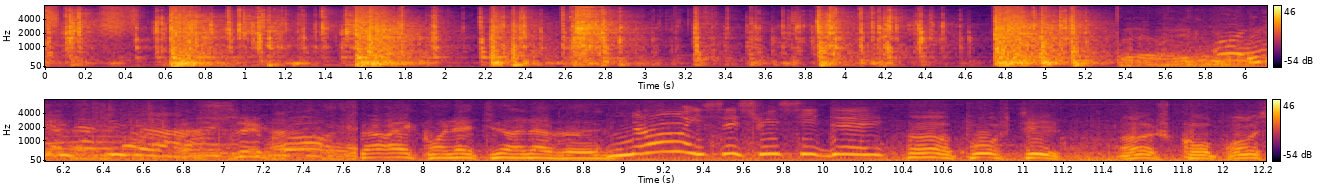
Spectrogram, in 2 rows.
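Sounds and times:
gun dropped falling to the floor: 0.0 - 5.4
knocking thuds and clatter: 0.0 - 5.4
speech: 5.8 - 12.2.

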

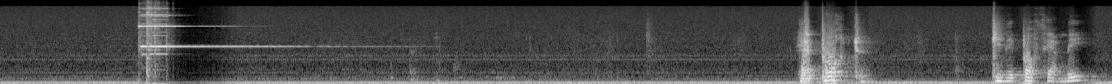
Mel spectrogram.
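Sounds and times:
doorbell ringing: 1.4 - 4.6
speech: 10.0 - 11.0.

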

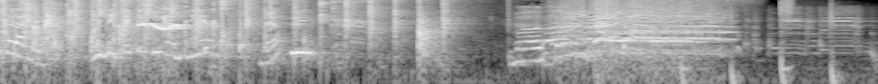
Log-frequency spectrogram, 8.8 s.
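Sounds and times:
audience clapping: 0.0 - 4.8
voices calling out: 5.2 - 7.5.

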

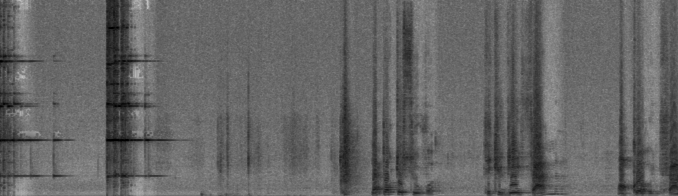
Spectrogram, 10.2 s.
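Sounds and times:
doorbell ringing: 0.0 - 2.9
speech: 5.8 - 6.6, 7.3 - 8.6, 9.3 - 10.1.

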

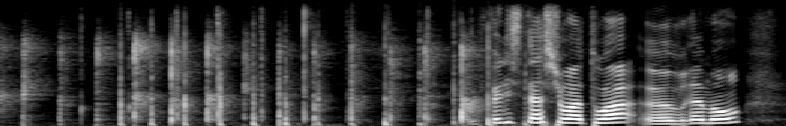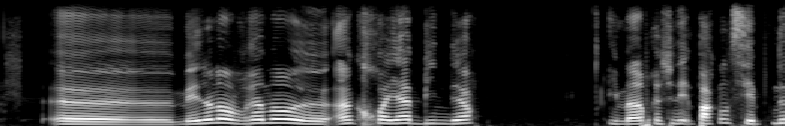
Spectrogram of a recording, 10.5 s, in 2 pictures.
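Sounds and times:
hosts applauding: 0.0 - 3.7
speech: 3.3 - 8.5, 9.3 - 10.4.

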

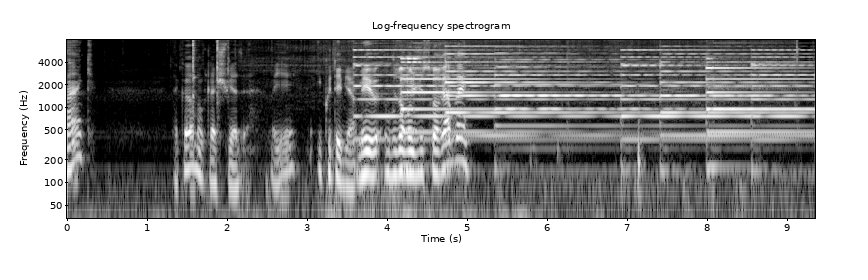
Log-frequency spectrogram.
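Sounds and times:
speech: 0.0 - 0.4, 1.3 - 5.6
clock chiming: 3.5 - 9.3.

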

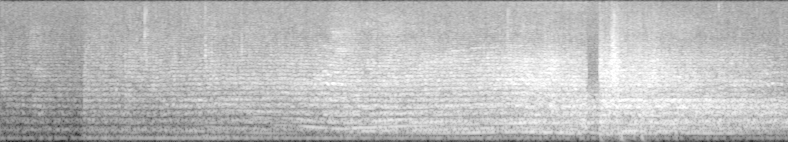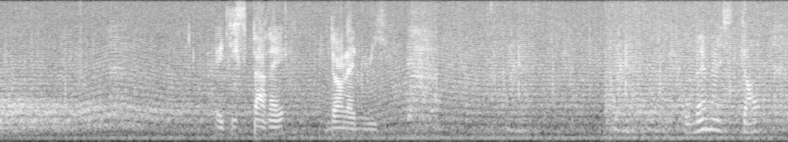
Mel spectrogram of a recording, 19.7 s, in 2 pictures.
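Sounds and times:
car engine starting and driving off: 0.0 - 19.7
speech: 13.1 - 14.8, 18.6 - 19.5.

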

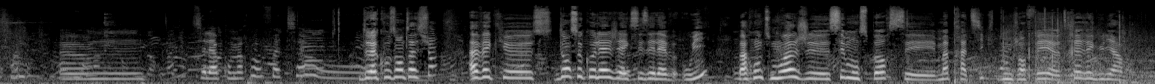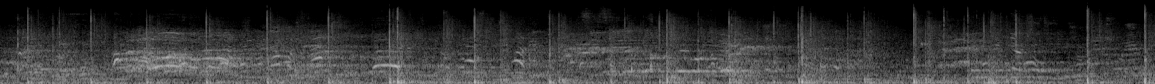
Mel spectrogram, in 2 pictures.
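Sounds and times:
speech: 0.2 - 11.4
basketballs dribbled by pupils in a school gym: 9.0 - 23.0.

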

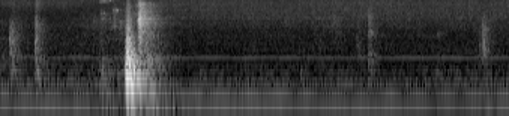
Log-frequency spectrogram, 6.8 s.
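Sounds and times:
door opening: 1.3 - 2.4.

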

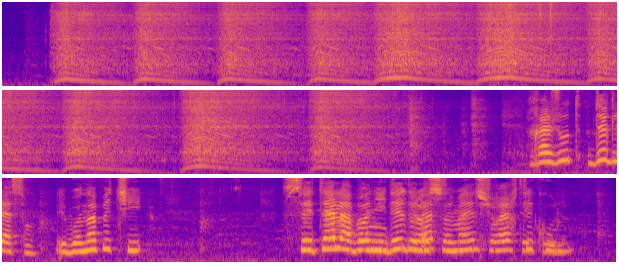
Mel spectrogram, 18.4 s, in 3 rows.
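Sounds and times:
blender mixing milk and Nutella: 0.5 - 10.6
speech: 11.5 - 13.8, 15.3 - 18.1.

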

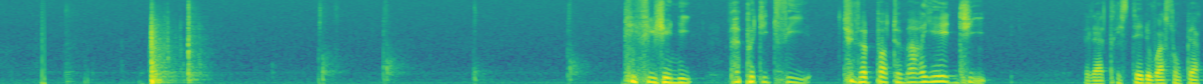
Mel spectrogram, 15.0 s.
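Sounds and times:
door swinging shut with a heavy thump: 1.8 - 2.7
speech: 7.9 - 12.4, 13.6 - 15.0.

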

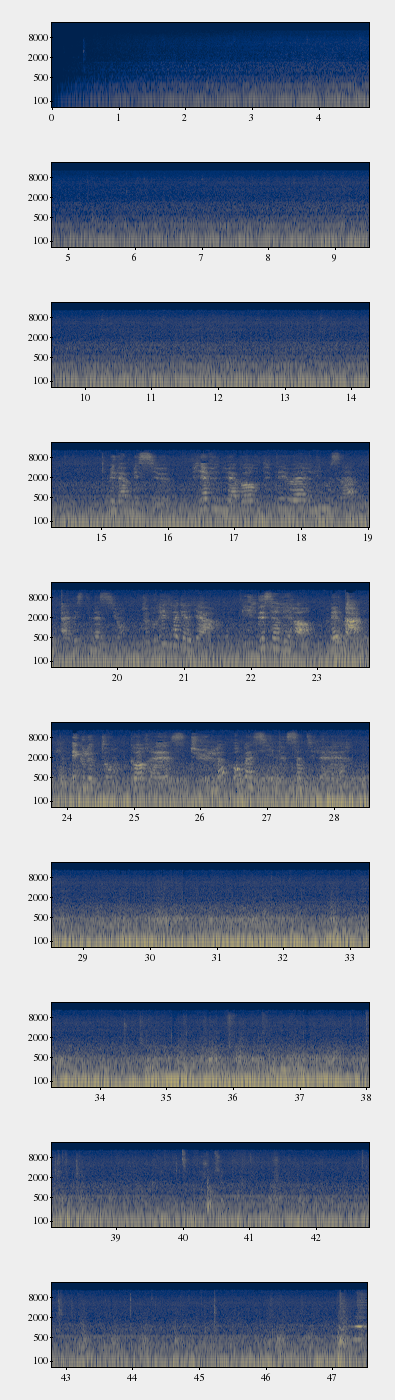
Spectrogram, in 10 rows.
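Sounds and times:
train Ussel Brive: 0.2 - 47.5.

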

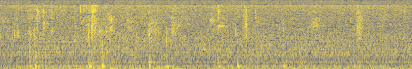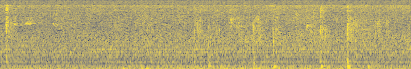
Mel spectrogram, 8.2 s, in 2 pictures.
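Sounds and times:
footsteps in a street: 0.0 - 4.4, 5.6 - 8.2
low rumble: 0.0 - 8.2.

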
